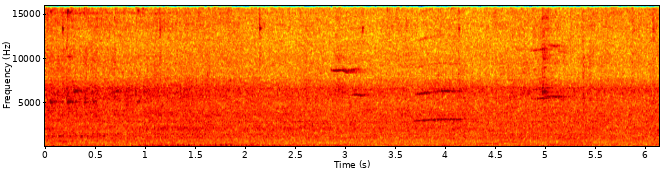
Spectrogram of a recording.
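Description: A motorcycle with a sidecar rides along a street outdoors.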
